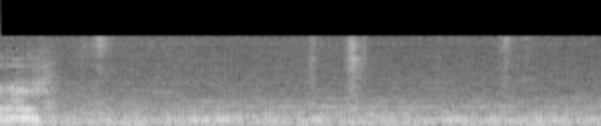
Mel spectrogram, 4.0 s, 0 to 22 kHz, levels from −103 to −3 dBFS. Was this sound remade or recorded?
remade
